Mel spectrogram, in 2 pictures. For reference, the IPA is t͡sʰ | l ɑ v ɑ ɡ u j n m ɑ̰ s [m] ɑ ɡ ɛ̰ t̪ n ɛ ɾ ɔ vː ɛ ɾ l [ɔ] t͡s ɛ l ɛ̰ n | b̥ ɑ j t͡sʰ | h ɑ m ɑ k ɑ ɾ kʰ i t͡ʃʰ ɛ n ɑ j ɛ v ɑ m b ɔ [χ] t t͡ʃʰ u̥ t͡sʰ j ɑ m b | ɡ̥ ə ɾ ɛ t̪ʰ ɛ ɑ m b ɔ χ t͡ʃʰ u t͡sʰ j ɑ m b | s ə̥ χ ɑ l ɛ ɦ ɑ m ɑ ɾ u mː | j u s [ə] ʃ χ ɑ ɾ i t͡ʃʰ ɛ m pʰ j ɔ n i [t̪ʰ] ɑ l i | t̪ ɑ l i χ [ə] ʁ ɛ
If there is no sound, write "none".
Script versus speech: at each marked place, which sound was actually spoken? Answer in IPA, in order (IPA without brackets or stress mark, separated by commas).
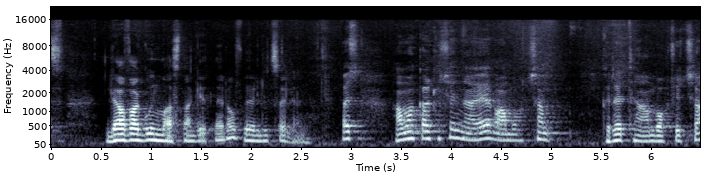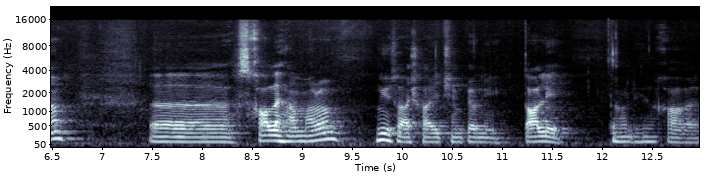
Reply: n, u, χ, ɑ, t̪, ɑ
